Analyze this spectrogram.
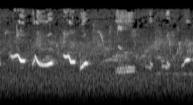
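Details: Rufous-bellied thrush (Turdus rufiventris), song: short, clear whistled phrases slurring up and down, about one every half second, over a faint steady background hiss.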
